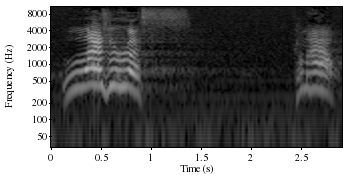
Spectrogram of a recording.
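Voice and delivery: high, loud, slow call; Jesus calling Lazarus from the tomb, loud; loud cry. Acted. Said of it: "cried in a loud voice".

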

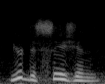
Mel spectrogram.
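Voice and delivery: loud pulpit challenge; preaching at full force. Acted. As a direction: confront the listener directly. Altar call challenge.

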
